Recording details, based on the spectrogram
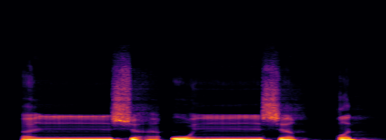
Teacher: Huruf ta sukun ini harus dijelaskan bunyinya ada aliran nafasnya ya. Disebabkan karena membenturnya lidah ujungnya ke gusi ya.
